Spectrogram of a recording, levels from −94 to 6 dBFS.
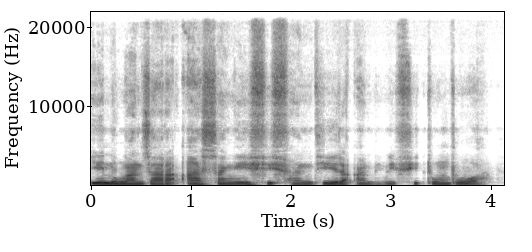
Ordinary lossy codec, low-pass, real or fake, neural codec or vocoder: none; none; real; none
